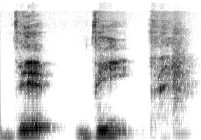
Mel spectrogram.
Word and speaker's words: VIP: I think that would be pronounced Veep, Veep, Veep.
